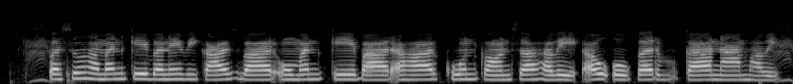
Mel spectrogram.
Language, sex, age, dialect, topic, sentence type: Chhattisgarhi, female, 18-24, Eastern, agriculture, question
